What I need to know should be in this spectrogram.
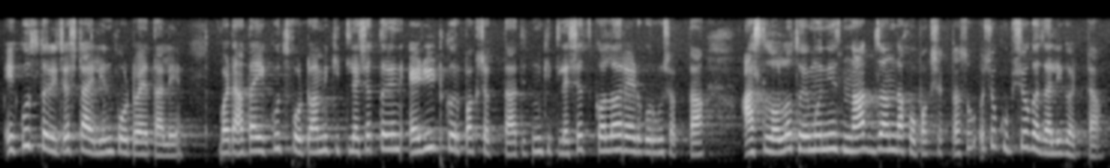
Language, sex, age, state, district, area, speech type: Goan Konkani, female, 18-30, Goa, Ponda, rural, spontaneous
